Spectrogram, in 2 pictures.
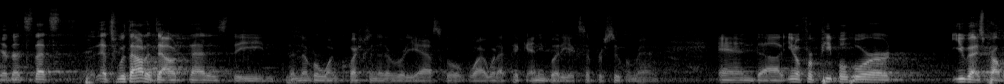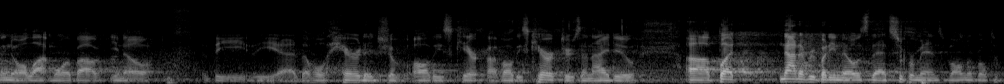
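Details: Adult man speaking on a panel; normal voice.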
